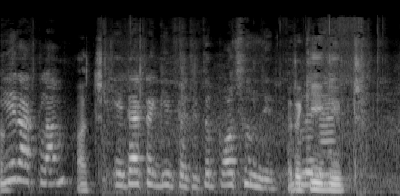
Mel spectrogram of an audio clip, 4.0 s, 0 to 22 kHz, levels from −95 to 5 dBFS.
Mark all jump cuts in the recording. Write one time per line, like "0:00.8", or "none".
0:01.0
